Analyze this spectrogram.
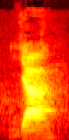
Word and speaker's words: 呀: But yeah, you can also say 你好呀, ya, ya, ya. Ya is Y and A conjugation, and it pronounces at the first tone.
